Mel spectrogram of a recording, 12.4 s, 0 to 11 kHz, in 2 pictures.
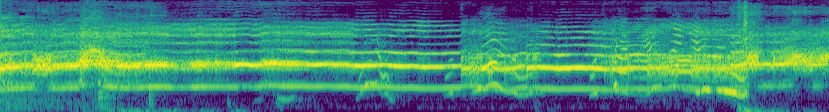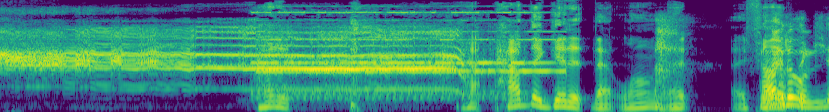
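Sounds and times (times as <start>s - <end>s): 
child screaming shrilly in a horror film clip: 0.0s - 9.9s
speech: 10.2s - 12.4s.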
